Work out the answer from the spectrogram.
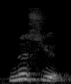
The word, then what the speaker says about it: monsieur: D'ailleurs, on écrit toujours pareil, mon sueur qui se prononce monsieur.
